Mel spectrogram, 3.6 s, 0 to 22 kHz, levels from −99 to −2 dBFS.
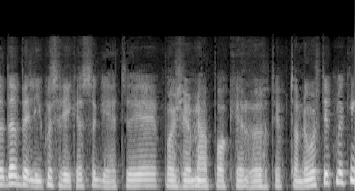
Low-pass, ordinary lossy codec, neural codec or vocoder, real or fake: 9.9 kHz; AAC, 32 kbps; codec, 24 kHz, 0.9 kbps, WavTokenizer, small release; fake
